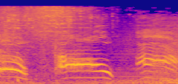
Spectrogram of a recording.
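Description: The tail of a plate-glass window shattering, loose shards tinkling down, fading within the first half second. A person then cries out twice in long, held exclamations that fall in pitch.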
